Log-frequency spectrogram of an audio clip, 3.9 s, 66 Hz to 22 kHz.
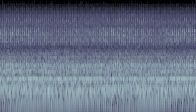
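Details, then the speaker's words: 1937 Oliver Hart Parr 70 tractor running with the choke being adjusted: deep steady idle, even low thrum, no knocks or excessive transmission or timing-gear noise. PTO turns; belt pulley is missing its drive sleeve. Running smoothly. "This thing sure runs smooth though. No knocks."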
